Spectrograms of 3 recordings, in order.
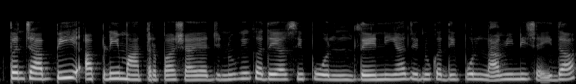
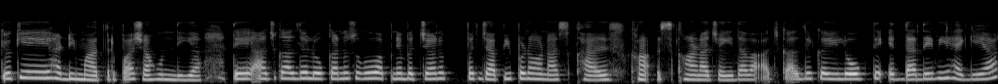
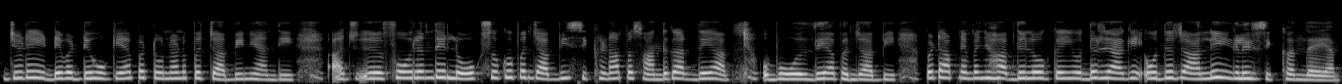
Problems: none marked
